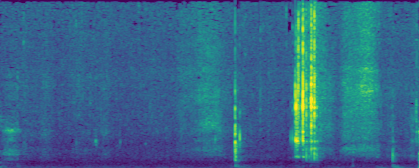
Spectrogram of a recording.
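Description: Faint, hard clicks and a short crackling scrape of black plastic perfume-cap pieces being handled and fitted together on a pocket digital scale: one click a little after two seconds, a brief cluster about three seconds in, and another click near the end.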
